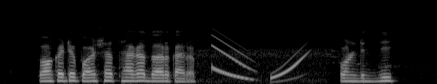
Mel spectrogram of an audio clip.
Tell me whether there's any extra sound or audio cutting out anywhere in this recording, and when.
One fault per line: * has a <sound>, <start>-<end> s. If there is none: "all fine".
* has a chirp, 2.1-3.1 s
